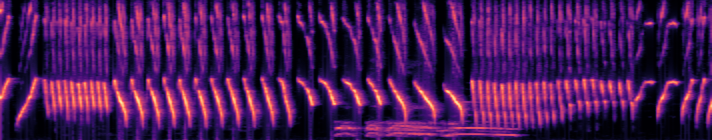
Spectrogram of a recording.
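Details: Canary master song with long rolls to encourage silent birds: fast sweeping whistles and dense rattling trills flowing almost without pause, with a lower warbled phrase briefly beneath the high notes.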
